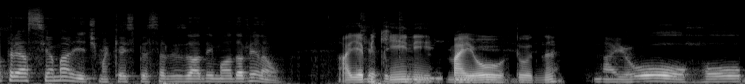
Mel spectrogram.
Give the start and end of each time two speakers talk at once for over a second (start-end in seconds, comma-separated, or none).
3.6-5.1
